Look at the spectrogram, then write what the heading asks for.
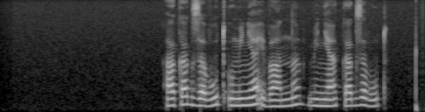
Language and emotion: Russian, neutral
